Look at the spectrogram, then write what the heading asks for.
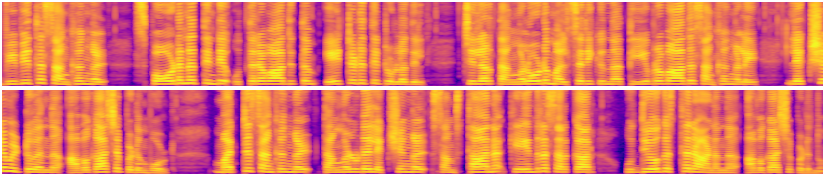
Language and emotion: Malayalam, neutral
